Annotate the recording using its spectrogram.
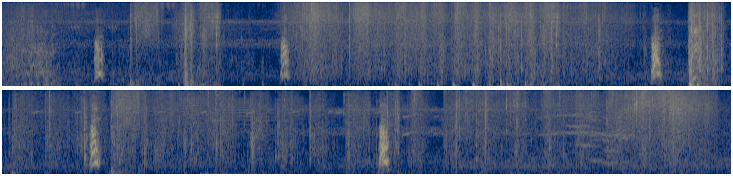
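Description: Footsteps crunch over dirt and grass.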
